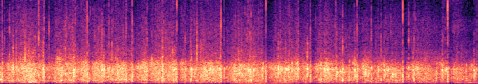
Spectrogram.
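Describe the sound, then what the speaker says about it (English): At a senior banquet, a large audience gives the speakers a loud, sustained round of applause, dense overlapping claps forming a steady roar throughout, with a faint murmur of voices mixed in. "if you could all join your hands together and give a round of applause"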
